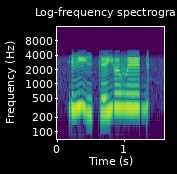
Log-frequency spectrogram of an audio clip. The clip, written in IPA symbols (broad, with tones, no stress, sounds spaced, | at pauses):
ɾ i˧˥ j i˩ k e˩˧ j ɘ˥ v e˥ ɡ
